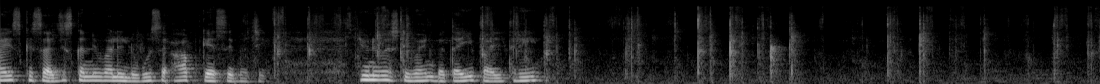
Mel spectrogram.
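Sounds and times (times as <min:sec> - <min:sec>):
cards being shuffled: 0:02.6 - 0:11.0.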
